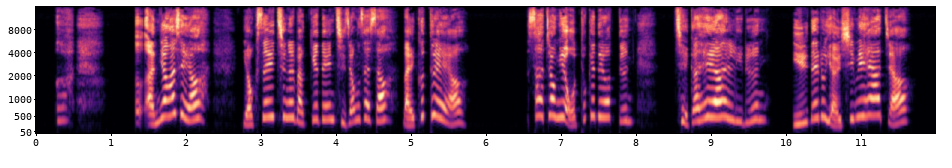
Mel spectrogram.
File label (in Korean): 10대 여 발랄한 밝은; 라오루 말쿠트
